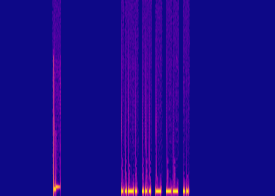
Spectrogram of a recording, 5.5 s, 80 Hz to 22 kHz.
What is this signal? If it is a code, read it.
Morse code, heard as a keyed tone, about 36 wpm, 690 Hz. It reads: FSTMI
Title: Code Groups - 5 Letters - 35wpm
